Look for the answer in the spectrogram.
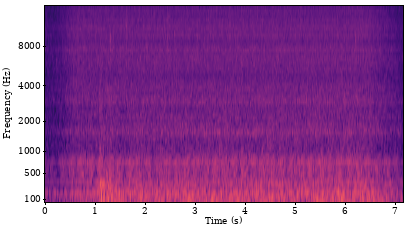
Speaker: As a last portion of the rinse routine, the washer does what is called spray rinse. This cycle is designed to ensure that detergent and soil are effectively removed from the fabric. During this phase, your washer combines spinning with water spraying.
